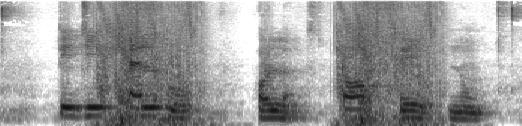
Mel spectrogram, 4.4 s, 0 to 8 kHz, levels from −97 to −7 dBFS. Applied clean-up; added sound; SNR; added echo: none; Tearing; 5 dB; none.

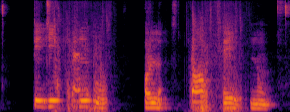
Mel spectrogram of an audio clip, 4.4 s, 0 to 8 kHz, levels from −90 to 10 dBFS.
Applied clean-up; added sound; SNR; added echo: neural mask model RNNoise.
